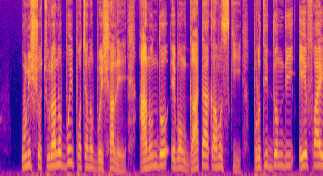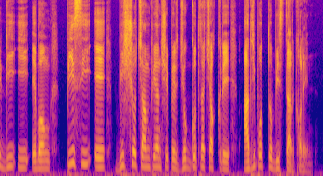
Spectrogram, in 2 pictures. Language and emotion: Bengali, neutral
